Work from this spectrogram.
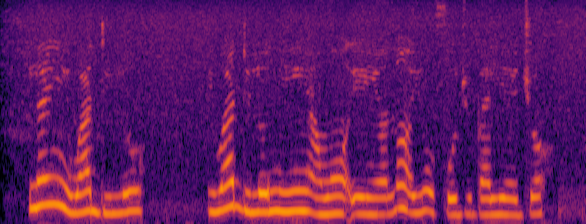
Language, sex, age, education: Yoruba, female, 15-29, tertiary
